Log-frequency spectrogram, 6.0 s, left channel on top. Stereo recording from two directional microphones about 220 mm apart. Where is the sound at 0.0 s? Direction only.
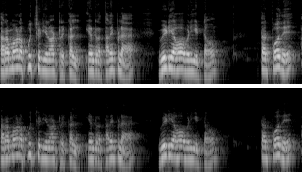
20° left (ahead or behind).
